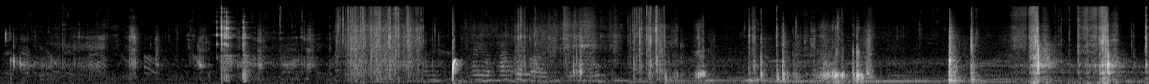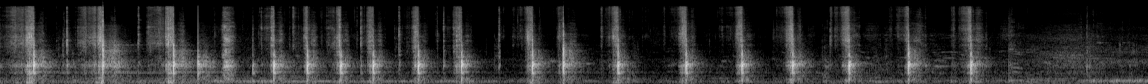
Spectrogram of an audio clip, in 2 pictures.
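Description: Kitchen knife chopping an onion on a wooden cutting board: sharp, regular knocks about two a second that quicken toward the end as the onion is minced fine. Before that, a few scattered knocks and rustles.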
